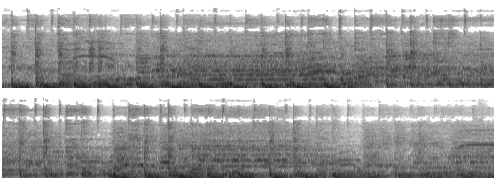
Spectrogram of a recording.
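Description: A large club crowd sings along loudly over thumping house music without dancing, many voices merging into a dense, steady roar that holds for the full length with brief cheers rising in places.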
